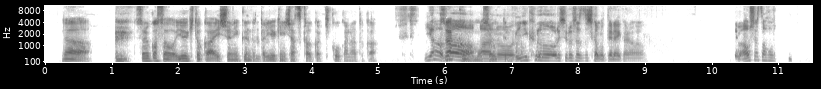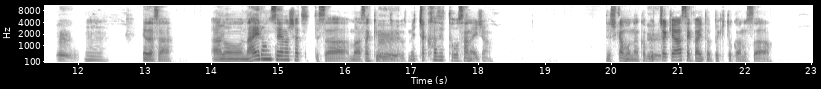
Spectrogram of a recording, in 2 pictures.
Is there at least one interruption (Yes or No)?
Yes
